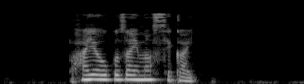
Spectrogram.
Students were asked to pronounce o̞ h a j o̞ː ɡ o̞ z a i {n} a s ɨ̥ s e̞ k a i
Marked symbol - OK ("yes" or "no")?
no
